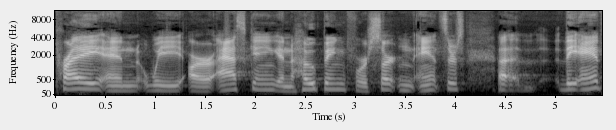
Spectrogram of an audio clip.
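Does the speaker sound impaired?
No.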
